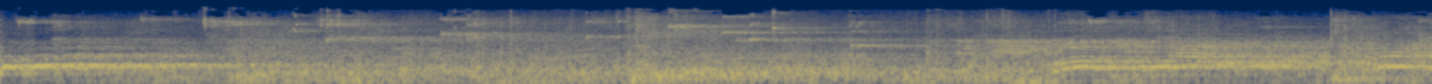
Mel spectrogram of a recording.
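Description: Sneakers squeak sharply on a hard court floor, echoing in a large hall.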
